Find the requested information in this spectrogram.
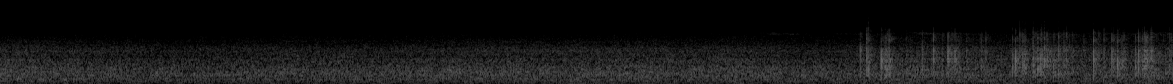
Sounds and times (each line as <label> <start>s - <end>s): Fireworks 8.4s - 11.7s
Firecrackers 8.5s - 11.7s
